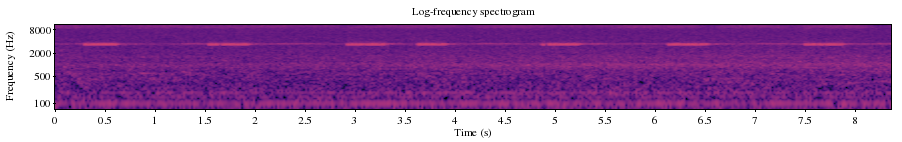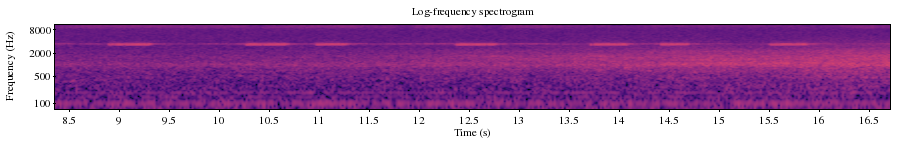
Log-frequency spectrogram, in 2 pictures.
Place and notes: Ulupınar Mahallesi, Çıralı Yolu, Kemer/Antalya, Turkey - Nighttime
Aylak Yaşam Camp, night time sounds: owl, people, cars, dogs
